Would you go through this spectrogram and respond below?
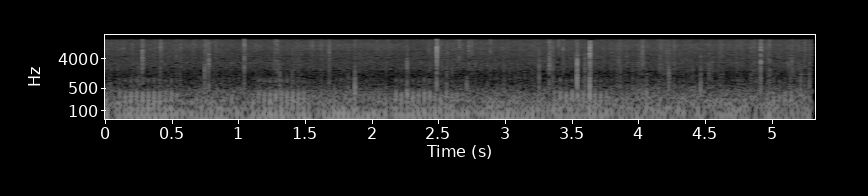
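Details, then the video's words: Close, rich purring from a cat, a dense low rumble that surges in rhythmic breaths, accompanied by scattered crackling of a fireplace. "Purring of a Cat"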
